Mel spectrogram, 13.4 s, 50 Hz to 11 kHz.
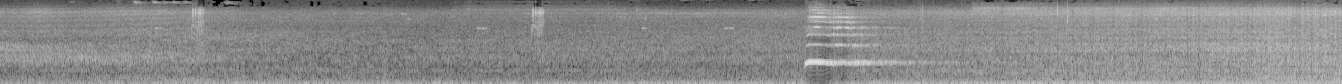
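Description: FS E.652 electric locomotive hauling a freight train of covered wagons, the rumble of the train building steadily as it approaches. About eight seconds in the locomotive sounds one short horn blast on a single tone, the loudest sound.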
